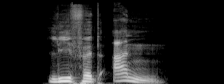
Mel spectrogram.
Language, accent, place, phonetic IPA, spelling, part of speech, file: German, Germany, Berlin, [ˌliːfət ˈan], liefet an, verb, De-liefet an.ogg
- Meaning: second-person plural subjunctive II of anlaufen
